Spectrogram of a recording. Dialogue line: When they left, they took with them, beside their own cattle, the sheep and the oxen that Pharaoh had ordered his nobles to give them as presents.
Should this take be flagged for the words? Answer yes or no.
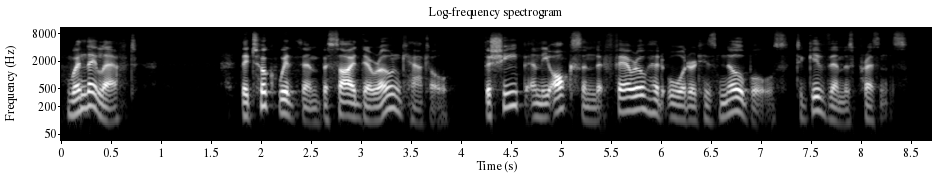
no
